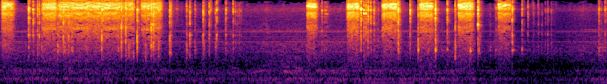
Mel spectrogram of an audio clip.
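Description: Aerosol spray paint can spraying white paint through a cardboard stencil onto a car fender. There is a long hissing burst in the first couple of seconds, then several shorter spurts around the middle as the edge is faded.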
